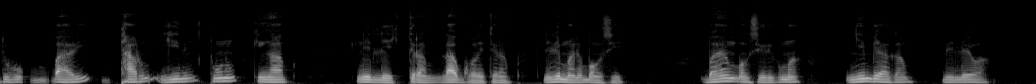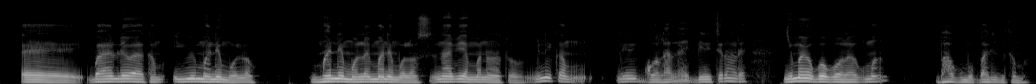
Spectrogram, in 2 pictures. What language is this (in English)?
Kulung (Nigeria)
